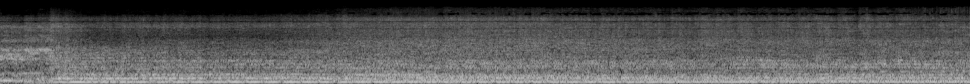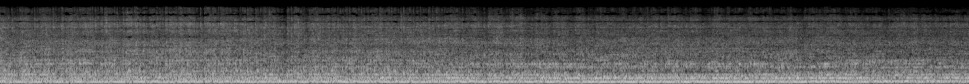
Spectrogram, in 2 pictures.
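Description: Turbocharged GM L33 5.3-litre V8 catching and settling straight into a steady idle, echoing in the garage. It runs now that the EFI's ignition timing offset, which had kept it from starting, has been turned off.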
